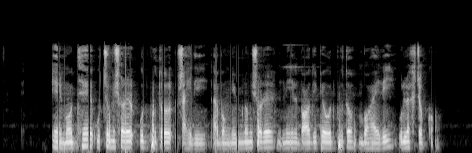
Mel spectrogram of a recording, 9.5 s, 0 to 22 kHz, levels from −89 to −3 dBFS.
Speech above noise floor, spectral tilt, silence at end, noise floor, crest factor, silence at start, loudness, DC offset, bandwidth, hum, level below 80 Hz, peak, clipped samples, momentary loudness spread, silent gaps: 60 dB; -5 dB/octave; 0.7 s; -78 dBFS; 16 dB; 1.05 s; -18 LUFS; under 0.1%; 7.8 kHz; none; -46 dBFS; -2 dBFS; under 0.1%; 8 LU; none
